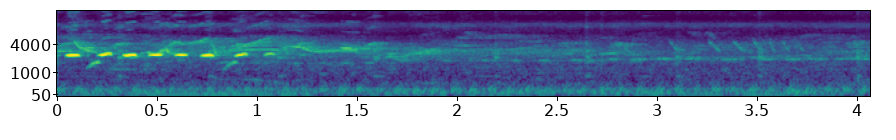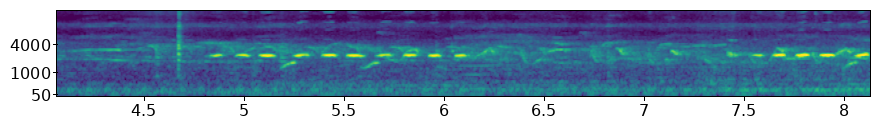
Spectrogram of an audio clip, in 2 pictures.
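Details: White-rumped shama, a fighter bird, singing to stir up a rival: bursts of quick, repeated sharp whistled notes separated by quieter pauses with faint thin whistles.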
